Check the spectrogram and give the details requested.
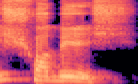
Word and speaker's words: স্বদেশ: সদিকার যদি আমি লিখি স্বদেশ স্বদেশ এই যে শব্দের শুরুতে যে বফালা আছে এই বফলার উচ্চারণটা আমরা করি না আমরা উচ্চারণ করি কিন্তু স দেশ স্বদেশ উচ্চারণ করে থাকি তাহলে শব্দের বা পদের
